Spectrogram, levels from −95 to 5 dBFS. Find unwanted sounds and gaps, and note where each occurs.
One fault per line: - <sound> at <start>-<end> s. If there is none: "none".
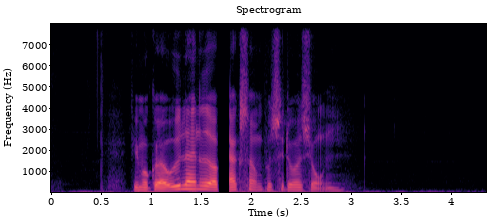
- dropout at 1.7-1.8 s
